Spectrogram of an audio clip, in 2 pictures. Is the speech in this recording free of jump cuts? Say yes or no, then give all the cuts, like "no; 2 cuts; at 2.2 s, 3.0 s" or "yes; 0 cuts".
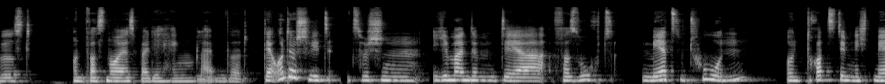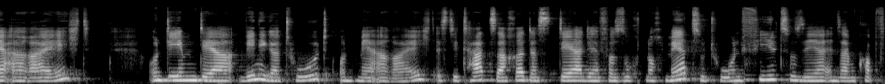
no; 1 cut; at 16.3 s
